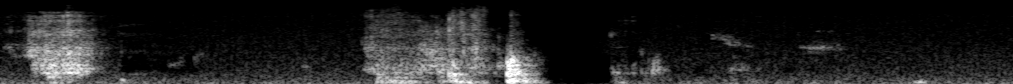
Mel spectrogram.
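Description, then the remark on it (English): A chair is shoved against a door: one short scraping bump, then after a pause a longer burst of scraping and knocking that ends in a solid thud. Fairly loud. “and I was like, oh, and then I put a door, I put a chair in front of the door so so, so no one comes in.”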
